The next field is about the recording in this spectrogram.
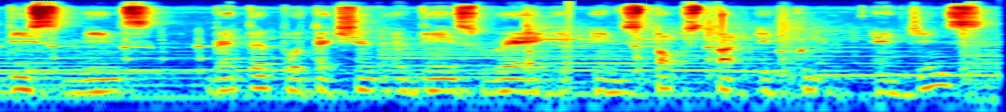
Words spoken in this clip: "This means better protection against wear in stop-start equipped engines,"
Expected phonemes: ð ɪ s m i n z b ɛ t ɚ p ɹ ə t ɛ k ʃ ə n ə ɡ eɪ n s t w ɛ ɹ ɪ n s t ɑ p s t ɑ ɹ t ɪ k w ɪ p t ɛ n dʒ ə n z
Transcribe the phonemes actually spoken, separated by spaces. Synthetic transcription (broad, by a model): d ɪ s m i n s b ɛ t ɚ p ɹ ə t ɛ k ʃ ə n ə ɡ eɪ n s t w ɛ ɪ n s t ɑ p s t ɑ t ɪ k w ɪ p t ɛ n dʒ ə n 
